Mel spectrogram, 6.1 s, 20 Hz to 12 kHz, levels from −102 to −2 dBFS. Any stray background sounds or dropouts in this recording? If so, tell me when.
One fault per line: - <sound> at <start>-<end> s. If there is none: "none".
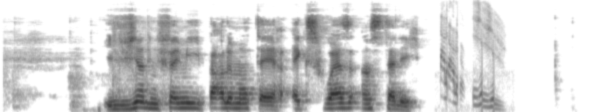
- chirp at 4.4-5.1 s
